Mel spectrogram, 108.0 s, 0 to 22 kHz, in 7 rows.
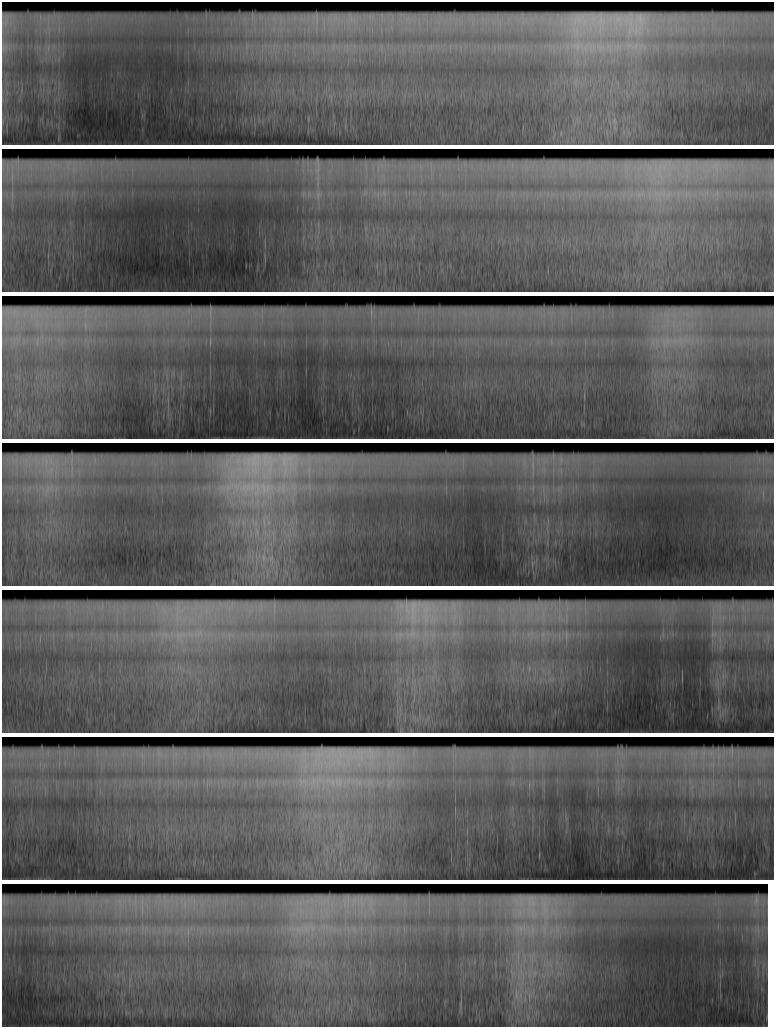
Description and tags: Ocean waves at Point Reyes. Edited as a loop.
Using a Sony MZ-RH1 Minidisc recorder with unmodified Panasonic WM-61 electret condenser microphone capsules. The left and right omnidirectional capsules are separately mounted in lavalier housings that allow independent placement when recording.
